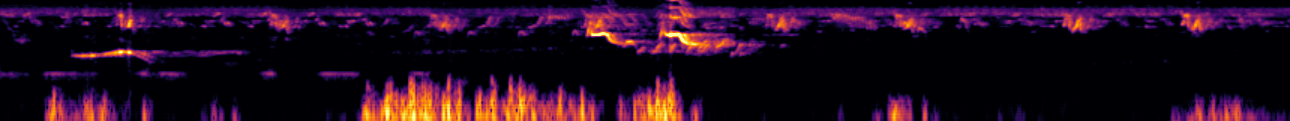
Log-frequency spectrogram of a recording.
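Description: Small birds chirping: faint high chirps repeat all through, with a short rising whistle early and two louder downward-slurred calls a little after halfway. Low scuffling noises come in around the middle.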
